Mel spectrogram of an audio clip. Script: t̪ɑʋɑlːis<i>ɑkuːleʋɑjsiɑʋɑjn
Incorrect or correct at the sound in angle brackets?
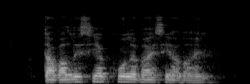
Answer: correct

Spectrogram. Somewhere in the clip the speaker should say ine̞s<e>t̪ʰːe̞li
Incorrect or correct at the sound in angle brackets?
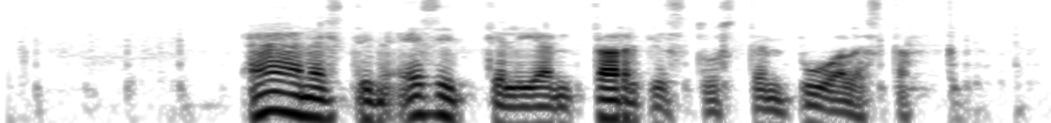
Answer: incorrect: i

